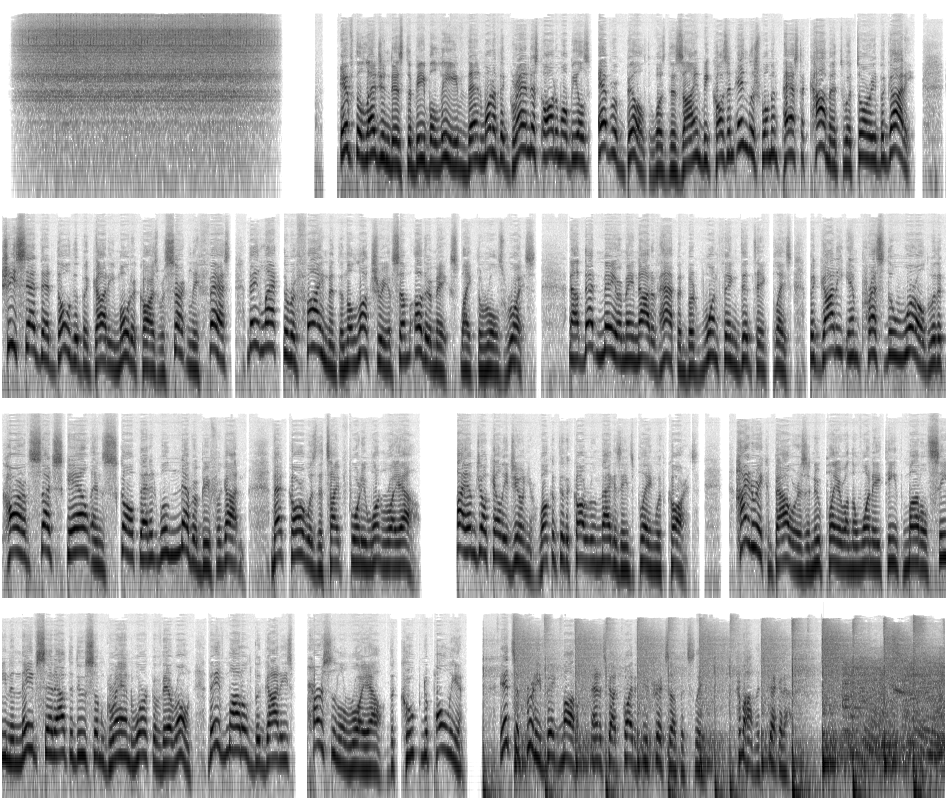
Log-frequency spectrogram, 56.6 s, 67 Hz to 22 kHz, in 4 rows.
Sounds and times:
Speech: 5.1s - 34.6s, 35.2s - 54.4s.

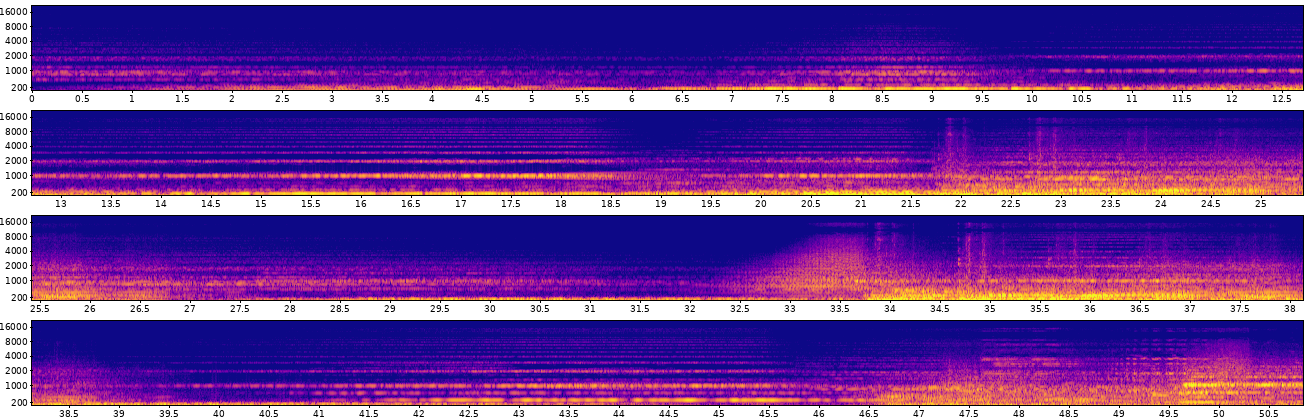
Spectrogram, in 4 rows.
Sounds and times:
Scary music: 0.0s - 50.8s.

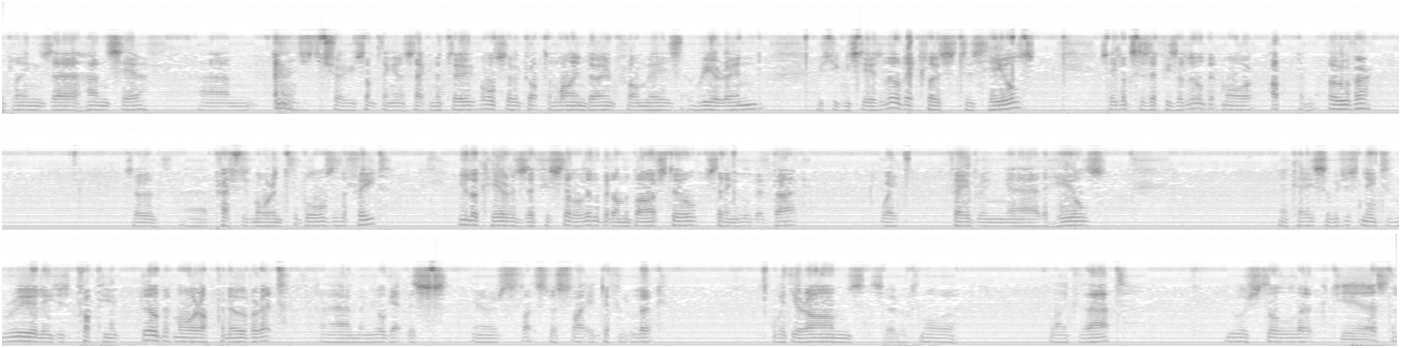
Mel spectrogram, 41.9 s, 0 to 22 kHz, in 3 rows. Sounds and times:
Speech: 0.0s - 10.4s, 11.0s - 13.8s, 15.2s - 17.9s, 18.5s - 22.0s, 22.6s - 25.0s, 26.7s - 34.6s, 35.6s - 37.6s, 38.4s - 39.3s, 40.2s - 41.8s.

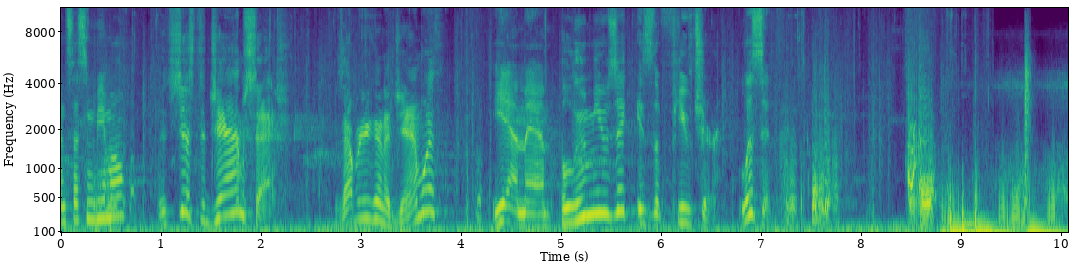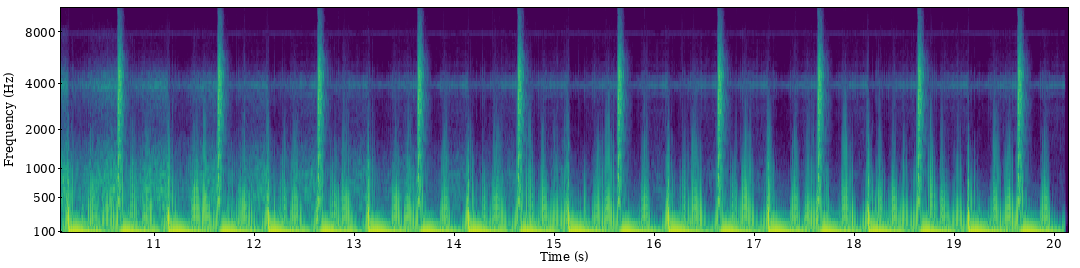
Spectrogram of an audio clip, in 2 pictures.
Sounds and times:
Music: 7.6s - 20.1s.

